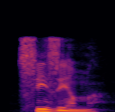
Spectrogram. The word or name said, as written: cesium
